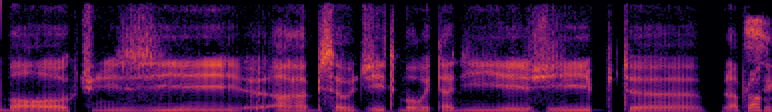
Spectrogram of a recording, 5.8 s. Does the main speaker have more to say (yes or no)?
no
